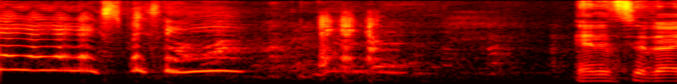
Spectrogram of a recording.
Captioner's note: light laughter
